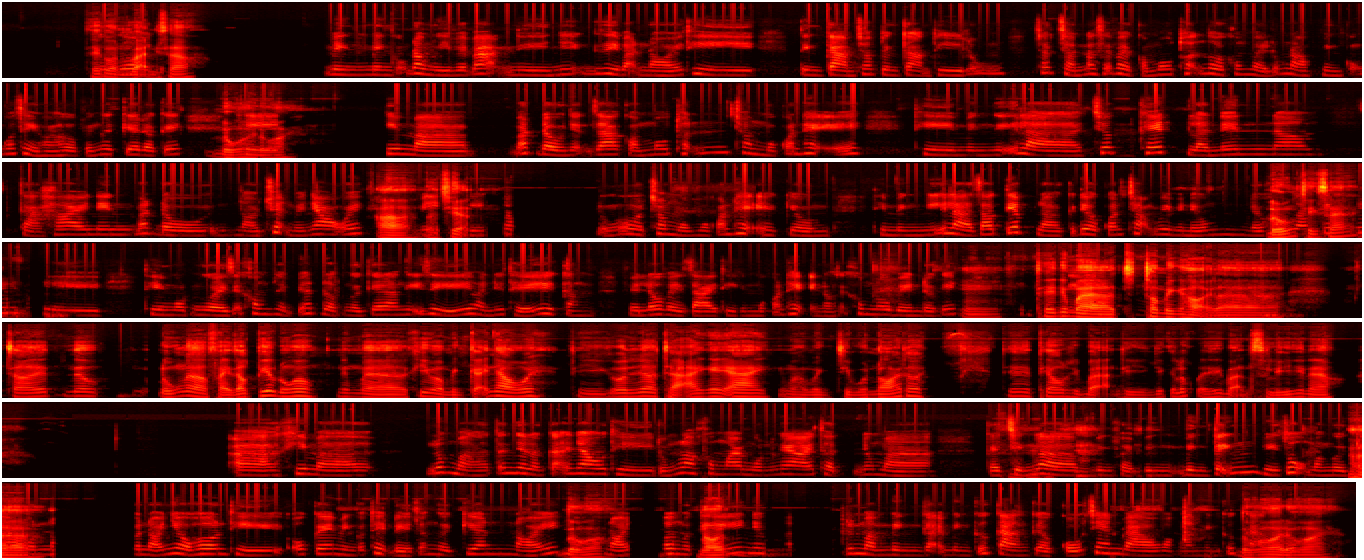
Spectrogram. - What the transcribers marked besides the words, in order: distorted speech; other background noise; tapping; unintelligible speech; chuckle; static; other noise
- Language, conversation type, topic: Vietnamese, unstructured, Làm sao để giải quyết mâu thuẫn trong tình cảm một cách hiệu quả?
- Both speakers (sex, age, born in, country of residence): female, 20-24, Vietnam, United States; male, 25-29, Vietnam, Vietnam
